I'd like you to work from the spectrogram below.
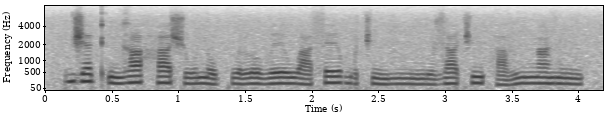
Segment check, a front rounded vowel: absent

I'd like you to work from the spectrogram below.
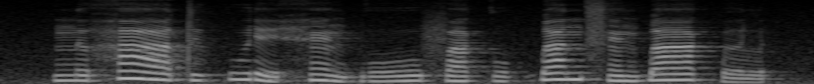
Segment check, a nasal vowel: present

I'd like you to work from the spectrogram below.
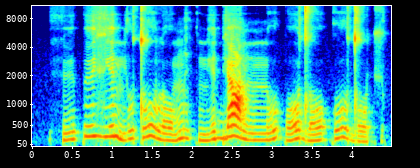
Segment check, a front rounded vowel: present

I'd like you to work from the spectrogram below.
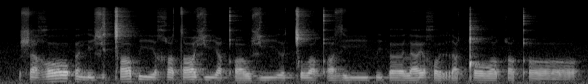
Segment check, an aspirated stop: absent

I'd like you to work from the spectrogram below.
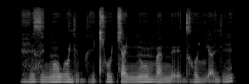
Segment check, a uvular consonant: absent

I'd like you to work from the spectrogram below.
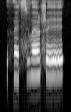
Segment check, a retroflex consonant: present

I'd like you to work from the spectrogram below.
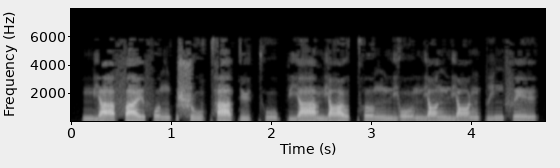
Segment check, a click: absent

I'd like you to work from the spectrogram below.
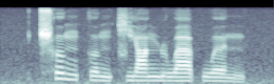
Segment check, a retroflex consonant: present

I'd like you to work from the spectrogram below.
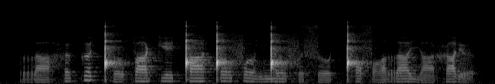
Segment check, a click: present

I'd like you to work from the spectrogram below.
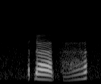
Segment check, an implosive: present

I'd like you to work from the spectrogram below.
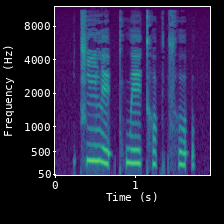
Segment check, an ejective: absent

